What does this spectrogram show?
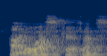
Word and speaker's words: ayahuasca: But particularly people probably ayahuasca, that's the correct pronunciation of it.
